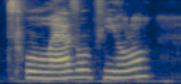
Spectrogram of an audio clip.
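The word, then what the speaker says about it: Tlazolteotl: going to go with lazzo teal teal yeah slazzle teal for sure we don't pronounce all those letters okay i'm not gonna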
